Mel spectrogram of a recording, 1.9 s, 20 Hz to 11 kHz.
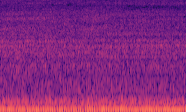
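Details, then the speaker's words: V8 with rebuilt Thermoquad carburetor, fully warm with choke completely open, idle mixture screws turned in about a quarter turn: steady, even low rumble, smooth unbroken beat, no stumbles; idles cleanly. "But the choke completely opened, everything warmed up."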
